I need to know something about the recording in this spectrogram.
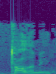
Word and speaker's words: Ptolemy: Judea and its capital Jerusalem fell under the control of Ptolemy, which had never been spelled with a P, but Ptolemy, Ptolemy, Ptolemy the First, who ruled the region from Alexandria, which was the center of Egyptian power.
